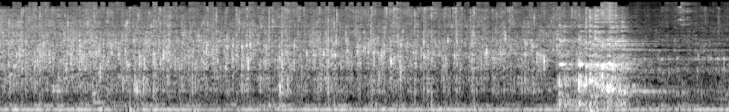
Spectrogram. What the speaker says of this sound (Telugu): జస్ట్ ఒక టమాటా, పచ్చిమిరపకాయలు అది ఏవైతే ఉన్నాయో అవి జస్ట్ దోరగా వేపేసుకోవడమే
